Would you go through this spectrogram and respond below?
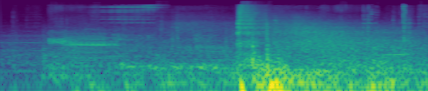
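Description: A single heavy gunshot from a rifle in the video game Generation Zero, a loud booming crack with a short rumbling tail, heard close over faint background ambience.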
